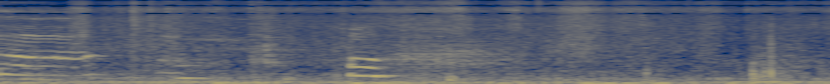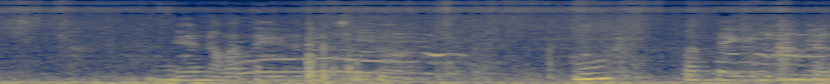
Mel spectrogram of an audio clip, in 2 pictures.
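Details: Real newborn baby girl's first cries just after a normal delivery at a lying-in clinic: thin, wavering cries rising through adult chatter in a small room.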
